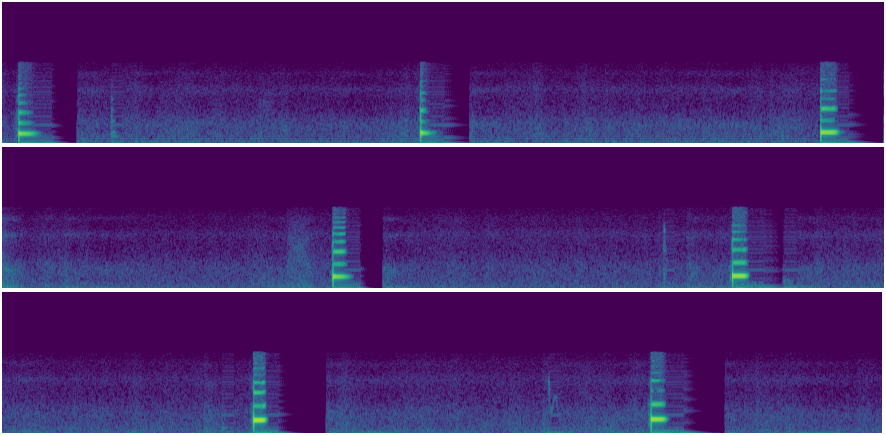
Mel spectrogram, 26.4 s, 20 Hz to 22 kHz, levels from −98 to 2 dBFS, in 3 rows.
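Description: The music opens with comfort noise in place of the background. From 0.02 to 0.14 s, the quiet bed, about 44 dB below the loud passages, becomes a flat, featureless hiss. That hiss is about 4 dB quieter than the real background. The likely cause is discontinuous transmission. The sender stopped sending, and the receiver made up noise to fill the 120 ms gap. The same thing happens from 0.75 to 8.24 s, with about 6.8 s of detail swapped for steady synthetic noise.

From 8.82 to 20.14 s, the sound is chopped by the voice detector. The detector likely kept switching between sending and not sending. About 10 s in total is lost to fill. Quiet notes and note edges drop out. All through the clip, nothing is heard above 4 kHz, which fits the G.711 call codec.

Comfort noise returns from 23.23 to 24.10 s and from 24.87 to 26.44 s. Each time, a background about 46 dB below the loud parts turns smooth and lifeless. 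The level holds steady. Only the texture changes.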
